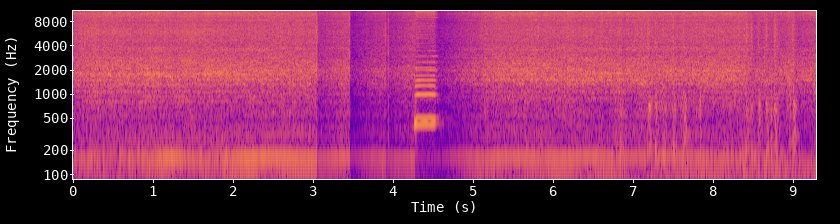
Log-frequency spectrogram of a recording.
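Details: 2006 Dodge Durango Limited, 58,825 miles, just started; smooth, even idle with a steady low hum and one short horn toot. Normal idle.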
